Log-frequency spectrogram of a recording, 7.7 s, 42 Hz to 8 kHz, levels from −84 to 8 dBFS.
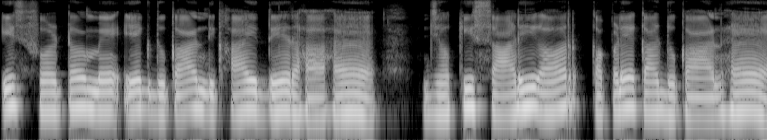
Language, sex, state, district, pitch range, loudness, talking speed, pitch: Hindi, male, Jharkhand, Palamu, 115-130 Hz, -14 LUFS, 125 wpm, 125 Hz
